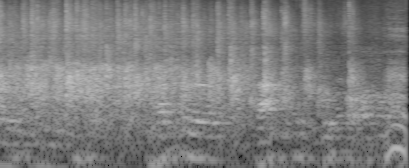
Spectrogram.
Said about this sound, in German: Wenn das nicht geil ist, auch mal schön Klatsch ab im Hintergrund. Perfekt. Da gibt es einen High Five mit einer kranken Frau.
